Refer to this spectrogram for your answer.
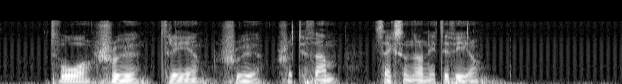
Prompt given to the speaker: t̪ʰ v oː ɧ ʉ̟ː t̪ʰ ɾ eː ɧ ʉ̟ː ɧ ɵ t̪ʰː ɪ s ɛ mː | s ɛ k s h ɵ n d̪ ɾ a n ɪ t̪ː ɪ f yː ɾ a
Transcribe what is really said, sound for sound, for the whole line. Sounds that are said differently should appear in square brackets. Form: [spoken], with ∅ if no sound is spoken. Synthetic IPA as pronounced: t̪ʰ v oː ɧ ʉ̟ː t̪ʰ ɾ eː ɧ ʉ̟ː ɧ ɵ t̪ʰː ɪ [f] ɛ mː | s ɛ k s h ɵ n d̪ ɾ a n ɪ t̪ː ɪ f yː ɾ a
